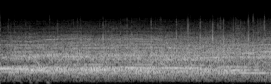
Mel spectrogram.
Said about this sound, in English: If you think the Reese Rhinos have got this next fight, give me a cheer.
